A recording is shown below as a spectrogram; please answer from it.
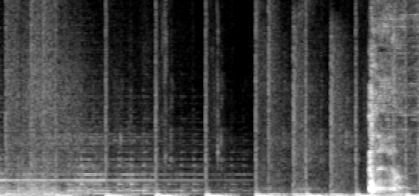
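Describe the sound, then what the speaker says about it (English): Several harsh coughs and throat clearings from a sick person who has been smoking, coming in short bursts about every half second over faint background music, with a louder hacking cough near the end. "I'm sorry, the coughing."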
